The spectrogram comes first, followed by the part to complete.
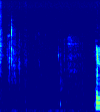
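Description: A few faint, light clicks of small metal screws being handled in the fingers. A man's voice starts speaking at the very end.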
